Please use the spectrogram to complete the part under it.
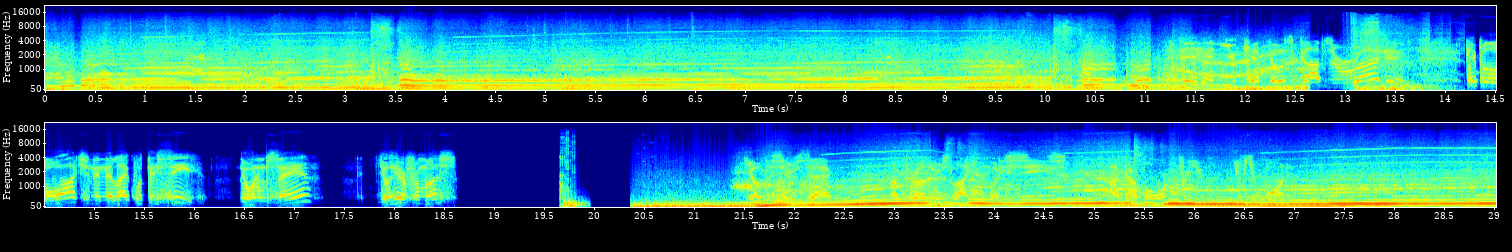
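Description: A racing car engine roars loudly, rising and falling in pitch.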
